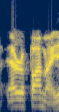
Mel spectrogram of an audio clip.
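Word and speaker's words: Arapaima: Moving to another species that I know you've targeted, before, and I'm probably going to butcher the name of this, Araprima. Is that right? – No, that's right. Araprima.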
